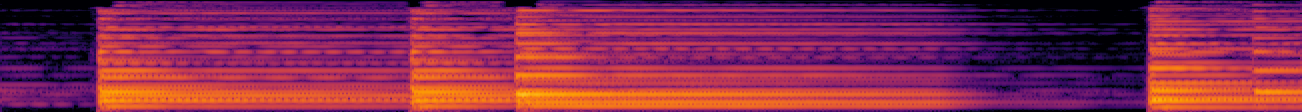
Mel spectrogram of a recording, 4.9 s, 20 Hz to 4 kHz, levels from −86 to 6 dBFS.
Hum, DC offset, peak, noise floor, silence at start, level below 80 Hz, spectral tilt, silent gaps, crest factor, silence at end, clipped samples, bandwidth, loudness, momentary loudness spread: none; under 0.1%; 0 dBFS; -51 dBFS; 0.35 s; -56 dBFS; -10.5 dB/octave; none; 18 dB; 0 s; under 0.1%; 4 kHz; -19 LUFS; 12 LU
